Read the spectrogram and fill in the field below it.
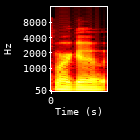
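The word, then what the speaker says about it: Margaux: Well, then Hannah mispronounces the other girl's name as Margox. – It's Margot. The X is silent.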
